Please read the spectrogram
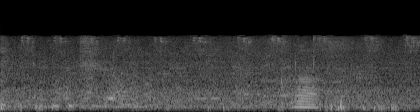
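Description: A distant bird in Vejer de la Frontera, a white Andalusian town, gives a brief, shrill screech about two-thirds of the way through, rising above steady outdoor background noise and a faint murmur of activity.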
